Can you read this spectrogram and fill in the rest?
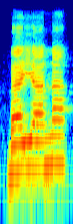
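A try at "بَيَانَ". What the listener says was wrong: Bukan. Bayana, yanya panjang, Bu. Bayana.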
